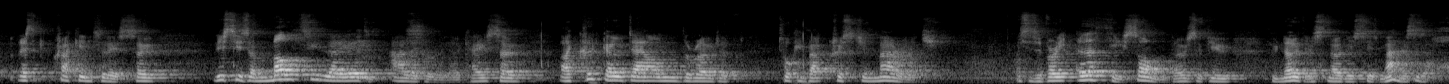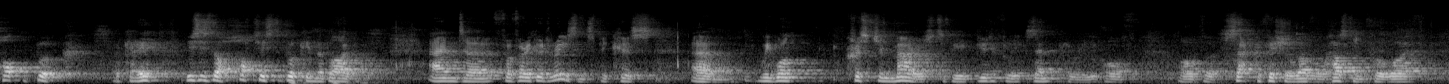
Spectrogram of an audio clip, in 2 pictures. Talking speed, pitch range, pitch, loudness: 170 wpm, 140-180 Hz, 160 Hz, -23 LUFS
